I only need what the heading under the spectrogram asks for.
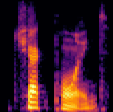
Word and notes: checkpoint: American English

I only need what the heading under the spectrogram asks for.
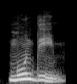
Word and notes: moonbeam: Indian

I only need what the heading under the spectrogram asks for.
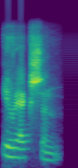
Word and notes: erection: Indian

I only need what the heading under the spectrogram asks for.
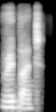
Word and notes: rebut: Indian

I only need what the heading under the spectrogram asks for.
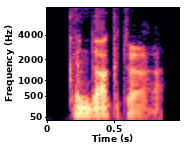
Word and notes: conductor: British English

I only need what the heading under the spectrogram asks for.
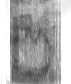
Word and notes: collyrium: Indian

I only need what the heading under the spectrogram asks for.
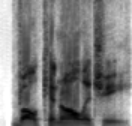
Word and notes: vulcanology: American English

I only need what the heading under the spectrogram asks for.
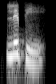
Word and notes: lippy: Indian

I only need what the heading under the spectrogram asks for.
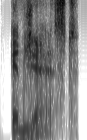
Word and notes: ingest: British English

